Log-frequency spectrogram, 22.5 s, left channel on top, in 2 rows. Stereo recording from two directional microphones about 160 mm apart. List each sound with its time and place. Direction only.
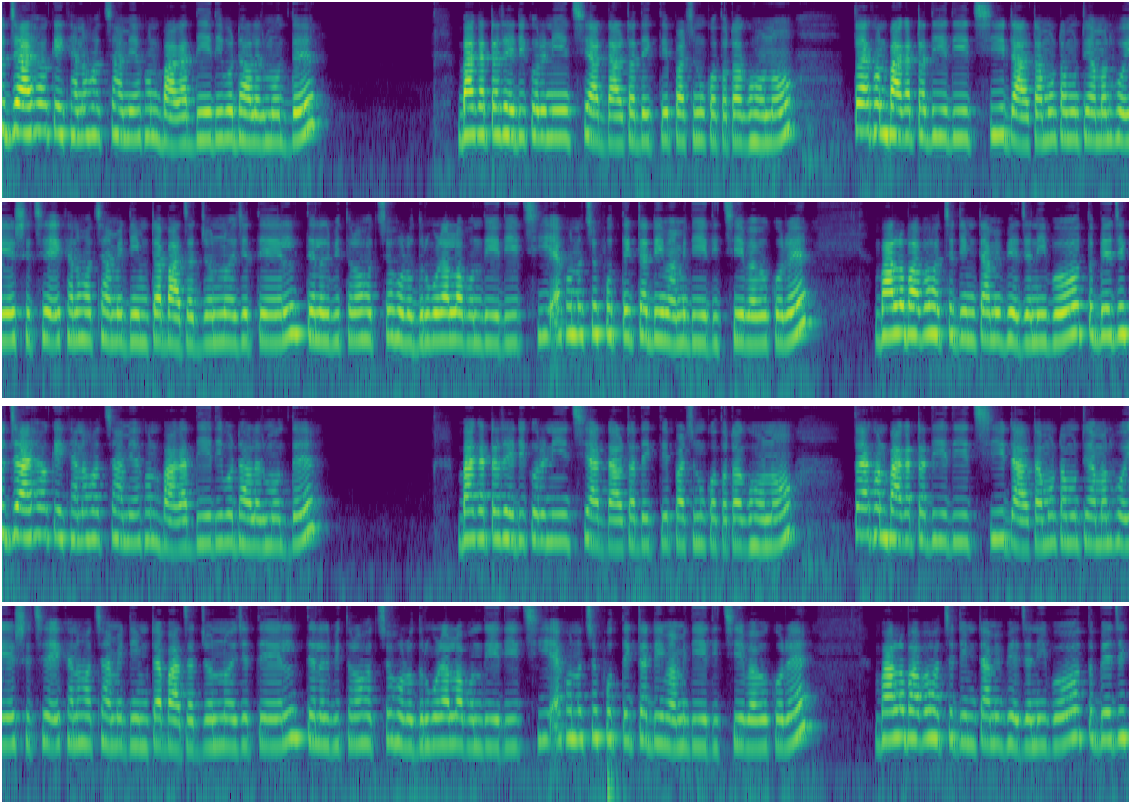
0.0 s a woman's voice: 10° left (ahead or behind)
4.6 s a woman's voice: 10° left (ahead or behind)
8.5 s a woman's voice: 10° left (ahead or behind)
22.3 s speech: 25° right (ahead or behind)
